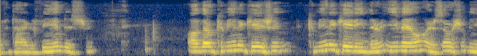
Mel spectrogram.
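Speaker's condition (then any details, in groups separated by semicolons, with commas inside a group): Cerebral palsy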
